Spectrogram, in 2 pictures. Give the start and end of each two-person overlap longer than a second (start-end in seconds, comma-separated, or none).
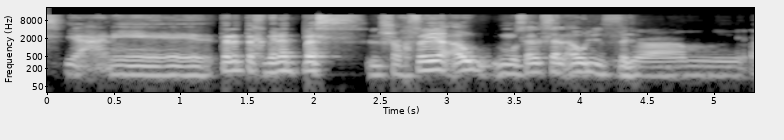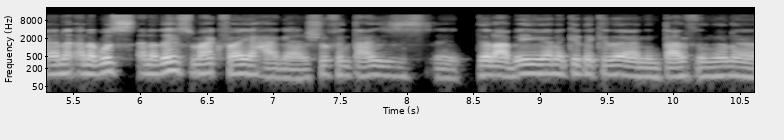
none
